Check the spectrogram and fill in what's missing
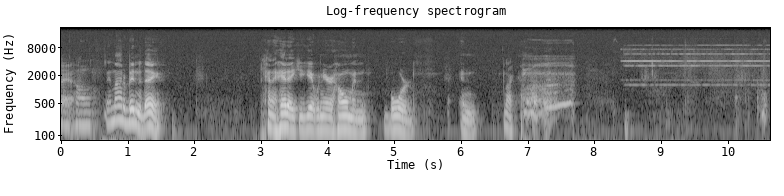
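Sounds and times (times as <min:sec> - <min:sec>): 
speech: 0:00.0 - 0:01.6, 0:03.0 - 0:05.4, 0:06.0 - 0:07.3
telephone ringing with electronic trill: 0:08.4 - 0:10.6.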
